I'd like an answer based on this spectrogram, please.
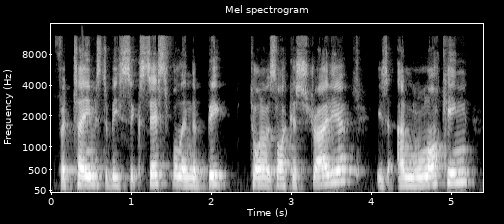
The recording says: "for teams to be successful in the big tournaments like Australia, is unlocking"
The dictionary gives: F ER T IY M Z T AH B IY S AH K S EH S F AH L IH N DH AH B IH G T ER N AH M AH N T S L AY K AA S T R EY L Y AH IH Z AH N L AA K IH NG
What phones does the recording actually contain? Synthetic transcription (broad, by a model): F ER T IY M Z T AH B IY S AH K S EH S F AH L IH N DH AH B IH G T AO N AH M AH T S L AY K AA S T R EY L Y AH IH Z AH N L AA K IH NG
